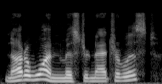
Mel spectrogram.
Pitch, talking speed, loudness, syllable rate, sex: 175 Hz, 185 wpm, -17 LUFS, 5.9 syllables/s, male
